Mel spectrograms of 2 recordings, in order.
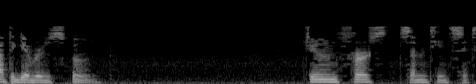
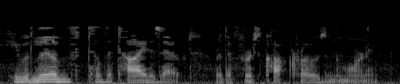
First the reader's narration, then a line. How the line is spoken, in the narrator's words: said Katie solemnly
